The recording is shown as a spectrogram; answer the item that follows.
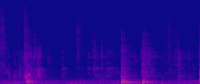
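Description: Plastic Lego bricks knocking as the upper floors of a Lego building are lifted off and set down: a soft knock about half a second in, then a louder clunk and a few light knocks between two and a half and three seconds in.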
